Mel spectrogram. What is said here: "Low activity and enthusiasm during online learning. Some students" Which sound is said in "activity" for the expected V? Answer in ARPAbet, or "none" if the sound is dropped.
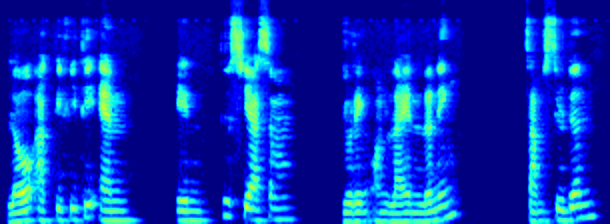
F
